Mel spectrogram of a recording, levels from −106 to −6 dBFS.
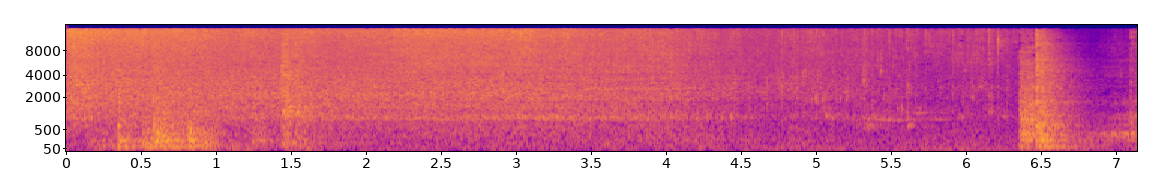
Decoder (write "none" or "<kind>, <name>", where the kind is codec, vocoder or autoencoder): none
